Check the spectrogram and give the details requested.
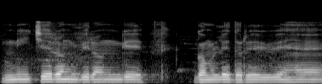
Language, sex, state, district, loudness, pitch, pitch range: Hindi, male, Uttar Pradesh, Shamli, -17 LUFS, 115 Hz, 110-115 Hz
